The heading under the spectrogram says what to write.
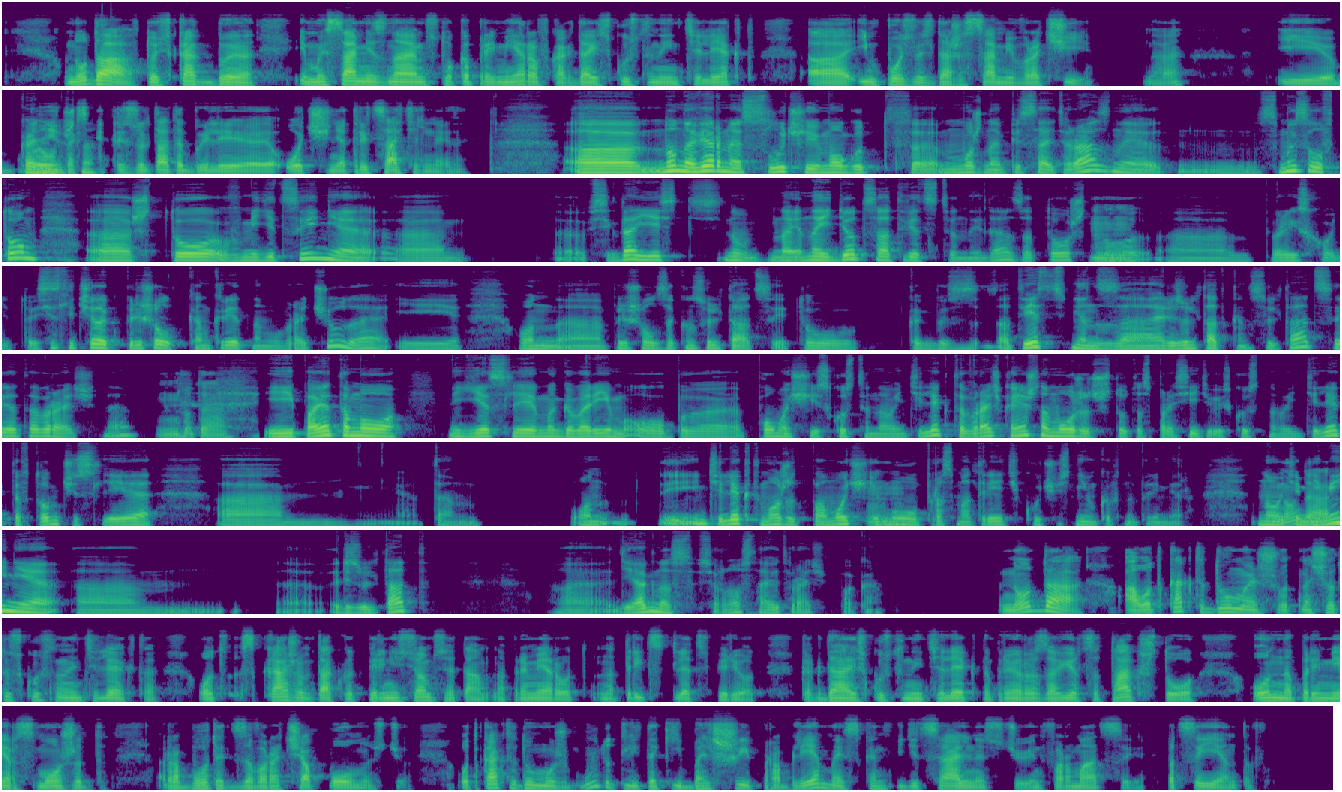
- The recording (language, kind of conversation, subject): Russian, podcast, Какие изменения принесут технологии в сфере здоровья и медицины?
- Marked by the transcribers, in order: laughing while speaking: "Ну"; tapping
